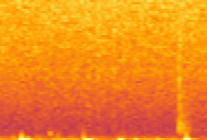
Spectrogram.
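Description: Faint, scattered low thuds from a person moving about, over a steady low room hum; one thud near the end is a little louder.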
